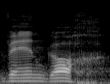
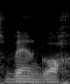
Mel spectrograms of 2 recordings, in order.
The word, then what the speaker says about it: Van Gogh: just call him vincent if you can't pronounce van gogh right i don't think i'm even doing it right van gogh he would have he's spinning in his grave if he heard you pronounce his name van gogh he got you'd be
